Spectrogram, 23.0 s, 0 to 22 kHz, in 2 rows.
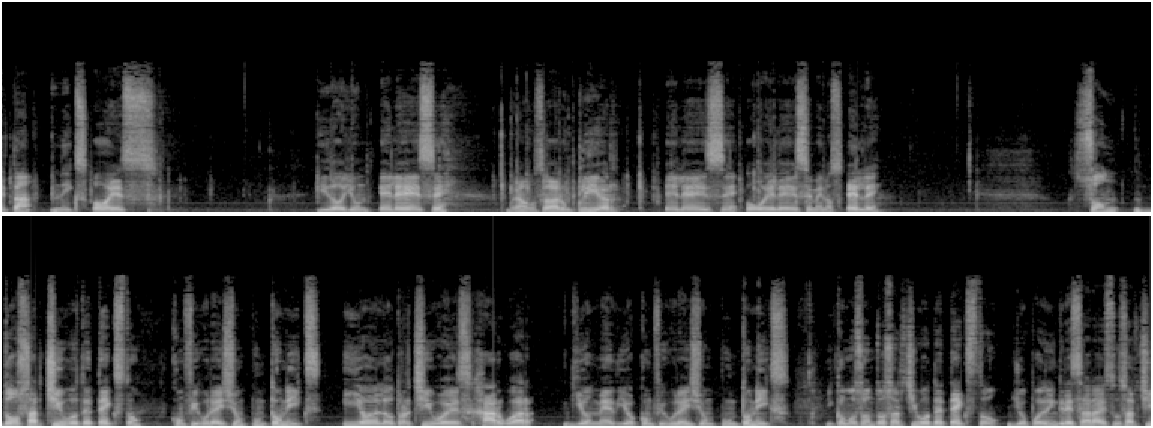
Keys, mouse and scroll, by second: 0.0-1.4 typing, 1.5 Return, 2.9-3.6 typing, 4.8-8.4 typing, 18.9 click, 19.7 click.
